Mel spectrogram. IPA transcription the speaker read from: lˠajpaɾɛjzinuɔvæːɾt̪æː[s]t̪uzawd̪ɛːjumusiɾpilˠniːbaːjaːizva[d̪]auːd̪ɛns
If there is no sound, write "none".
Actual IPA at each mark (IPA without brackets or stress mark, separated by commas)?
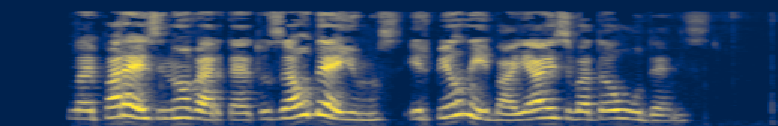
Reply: none, d̪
